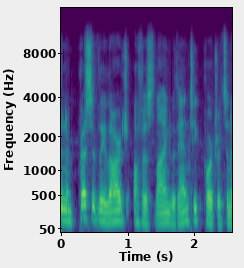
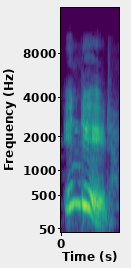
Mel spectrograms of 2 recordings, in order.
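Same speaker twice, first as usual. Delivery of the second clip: much higher, slow grand lady's drawl; Thatcher's drawl; 6 dB louder than usual. A narrator's reading. Prime Minister greeting the wizard minister with a haughty drawl. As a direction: look down on the new minister.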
